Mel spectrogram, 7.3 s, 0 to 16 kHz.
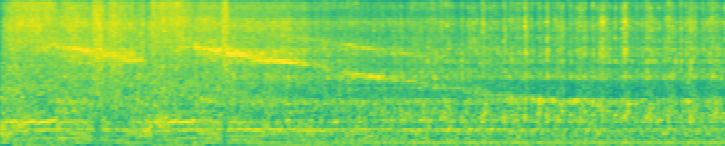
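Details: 331 ci small block Ford, AFR aluminum heads, Quicktime turbo kit with eBay 7875 turbo, first run of muffler test before fitting exhaust; loud lumpy cam-chop idle, sharp revs with turbo whoosh, no ticking exhaust leak. Healthy.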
